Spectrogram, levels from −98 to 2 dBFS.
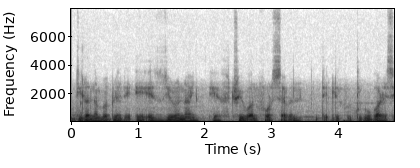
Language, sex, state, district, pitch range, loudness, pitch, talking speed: Nagamese, male, Nagaland, Kohima, 85-105 Hz, -16 LUFS, 95 Hz, 185 wpm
